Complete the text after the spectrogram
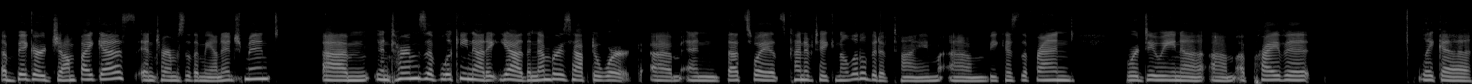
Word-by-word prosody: a 215 - +1
bigger 220 +2 +2
jump, 195 +5 0
I 225 0 +3
guess, 250 +4 +1
in 190 -1 0
terms 185 -1 -1
of 200 - -3
the 180 - -1
management. 225 - 0 0.4
Um, 190 -1 +3
in 215 -3 +1
terms 265 +5 +3
of 235 -3 0
looking 235 +1 +2
at 200 -2 +3
it, 195 - 0
yeah, 215 -3 +4
the 190 - -2
numbers 220 +2 +2
have 200 -5 +1
to 200 - +1
work, 185 -3 -1 0.2
um, 185 -2 -1
and 180 -3 -1
that's 200 +3 -1
why 215 - +3
it's 185 -2 -1
kind 215 -1 0
of 200 - -6
taken 190 -1 -3
a 190 - -1
little 245 +4 -1
bit 210 -3 -2
of 170 -4 -4
time, 170 +1 -2
um, 165 -2 -1
because 175 +1 -4
the 195 - -4
friend 195 0 +1 0.5
we're 195 0 +1
doing 200 0 +1
a 175 -1 +1
um, 170 -2 -2
a 190 - -3
private 205 -1 +1 1.1
like 205 -4 -2
a 175 -3 +2
195 Hz, 195 wpm, -34 LUFS, 180-215 Hz, 1.1 s, yeah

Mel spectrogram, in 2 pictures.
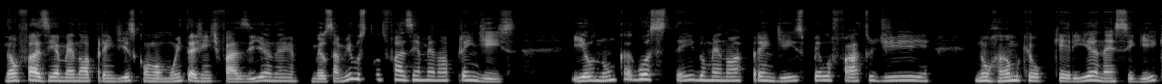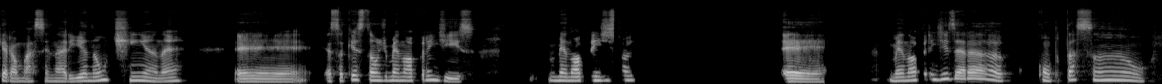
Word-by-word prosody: Não 165 +2 +4
fazia 175 -1 +5
menor 155 -1 +1
aprendiz, 155 +2 -1
como 145 -2 -1
muita 155 +5 +2
gente 145 0 -4
fazia, 130 +6 +2
né. 160 -2 -5
Meus 135 +1 -1
amigos 240 - 0
todos 225 -3 -13
fazia 205 -3 +1
menor 190 -1 0
aprendiz, 185 - -2 0.5
e 170 - -1
eu 180 +1 +4
nunca 185 +4 -1
gostei 220 -2 +1
do 200 -1 0
menor 180 -1 0
aprendiz, 180 -1 -2
pelo 195 0 -1
fato 170 +1 -1
de, 175 0 -2 0.4
no 175 0 +2
ramo 170 +4 +2
que 180 - -6
eu 165 -1 -1
queria, 160 +5 +2
né, 145 -2 0
seguir, 140 +4 -2
que - - -2
era 145 -4 +2
a - - -3
marcenaria, 145 +2 -1
não 180 +5 +1
tinha, 180 -6 0
né, 160 +5 -1 0.5
eh, 130 -2 0
essa 165 - -2
questão 195 -2 +2
de 180 - -4
menor 180 -1 +2
aprendiz. 175 -8 -1 0.7
Menor 180 -1 +2
aprendiz 185 +1 -1
só 205 - -5 1.5
É. 130 -3 +5 0.6
Menor 175 +1 +2
aprendiz 235 +4 -1
era 140 +7 +3 0.3
computação, 195 -2 0
175 Hz, 135 wpm, -24 LUFS, 145-190 Hz, 1.5 s, fazia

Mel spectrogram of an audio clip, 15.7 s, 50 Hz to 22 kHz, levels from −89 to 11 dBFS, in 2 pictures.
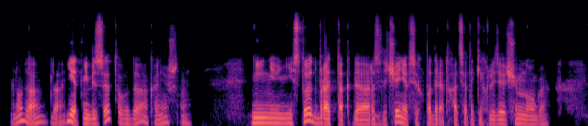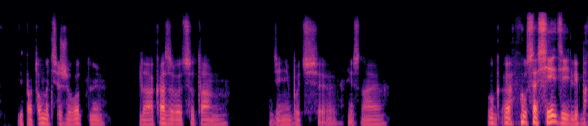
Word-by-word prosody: Ну 140 +10 -3
да, 140 -4 0
да. 145 - -5
Нет, 155 -6 +4
не 115 - +2
без 110 -1 +1
этого, 115 - -3
да, 110 0 -4
конечно. 110 0 -7 0.8
Не 125 0 +2
не 120 -1 +1
не 115 0 -3
стоит 165 +4 +4
брать 115 -3 +3
так - - 0
для 95 -1 +2
развлечения 105 +6 +2
всех - - -5
подряд, - - -3
хотя - - -4
таких - - -6
людей 100 -1 -2
очень 115 +4 +1
много. 100 0 -5 0.8
И - - -8
потом 115 +1 -3
эти 110 +1 -5
животные, 100 -1 -5 0.4
да, - - -3
оказываются 105 -1 -1
там 100 +2 -6 0.5
где-нибудь, 95 +1 -5
э, - - -11
не - - -11
знаю. 95 +2 -8 1.3
У 125 - -2
га 130 +4 0
у 145 -2 +3
соседей, 135 -2 +8
либо 105 +2 -4
110 Hz, 155 wpm, -23 LUFS, 100-125 Hz, 1.3 s, соседей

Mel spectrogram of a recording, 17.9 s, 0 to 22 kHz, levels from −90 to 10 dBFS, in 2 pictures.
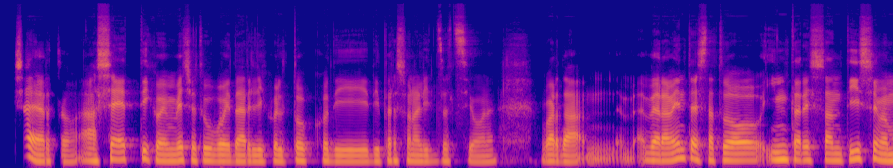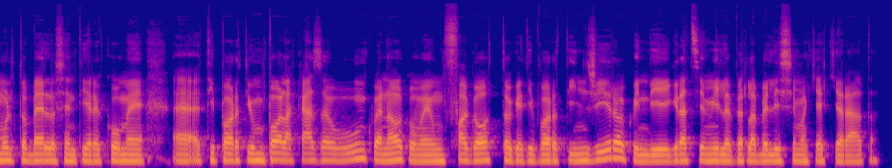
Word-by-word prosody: Certo, 110 -1 0
asettico 140 +3 0
invece 125 +2 +1
tu 120 0 0
vuoi 115 0 +2
dargli 110 0 0
quel 110 -1 -3
tocco 120 0 -2
di 110 -1 -1
di 115 +1 -3
personalizzazione. 110 -2 -4 0.4
Guarda, 110 -2 +1
mhmm, - - -10
v - - -12
veramente 130 +6 +3
è - - +4
stato 125 -1 +2
interessantissimo, 135 +1 +1
è - - +3
molto 125 +1 0
bello 120 0 +3
sentire 115 -1 -1
come, 115 -2 +1 0.3
ehm, 115 -1 0
ti 130 - -3
porti 125 +1 0
un 125 0 +2
po' 135 +2 +3
la 125 -1 +2
casa 125 0 -2
ovunque, 130 +3 -1
no, 125 +2 +2
come 115 -3 0
un 115 0 0
fagotto 125 +2 0
che 120 -1 -1
ti 120 +1 -2
porti 120 +1 0
in 120 +1 0
giro 150 +6 +2
quindi 115 -2 0
grazie 120 +1 0
mille 120 -1 +2
per 120 +1 -1
la 115 - +3
bellissima 115 0 0
chiacchierata. 110 +1 -2
120 Hz, 160 wpm, -21 LUFS, 115-125 Hz, 0.4 s, è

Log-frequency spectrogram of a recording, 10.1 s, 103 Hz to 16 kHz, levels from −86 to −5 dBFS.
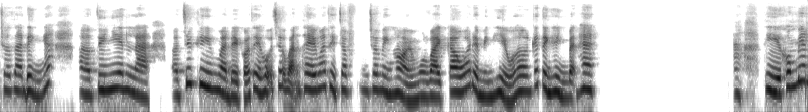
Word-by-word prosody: cho 275 -2 -6
gia 275 -1 -2
đình 260 -4 0
á. 380 +7 -2 0.3
À, 235 -3 -3
tuy 285 -1 +2
nhiên 300 +1 +2
là, 230 -7 -1 0.3
ờ, 220 - -7
trước 375 - +3
khi 340 -4 +4
mà 280 -4 +2
để 210 -1 0
có 200 - 0
thể 290 - +1
hỗ 260 +2 +1
trợ 330 -1 -4
bạn 275 - 0
thêm 285 -1 +2
á, 315 +2 -1
thì 310 - 0
cho 280 - -2
ph - - -15 0.2
cho 290 +1 -3
mình 260 -4 -1
hỏi 205 -7 +1
một 205 +3 -3
vài 210 -2 +3
câu 260 0 +4
á 320 - 0
để 295 -4 +1
mình 210 -2 0
hiểu 220 -6 +2
hơn 260 +6 +1
cái 340 - -3
tình 285 -5 +4
hình 245 -6 +2
bạn 210 - -1
ha? 295 +1 +3 1.7
À, 240 -1 -8 0.3
thì 265 -5 +4
không 320 +6 +1
biết 420 +1 +1
265 Hz, 255 wpm, -21 LUFS, 225-295 Hz, 1.7 s, khi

